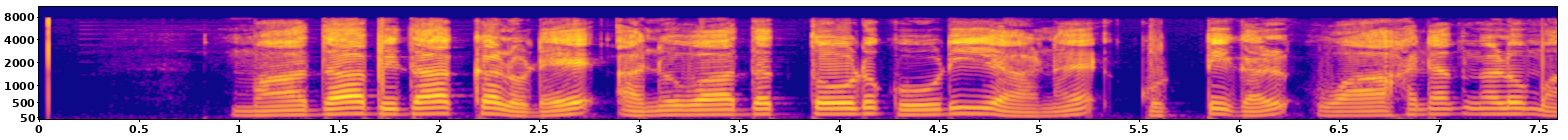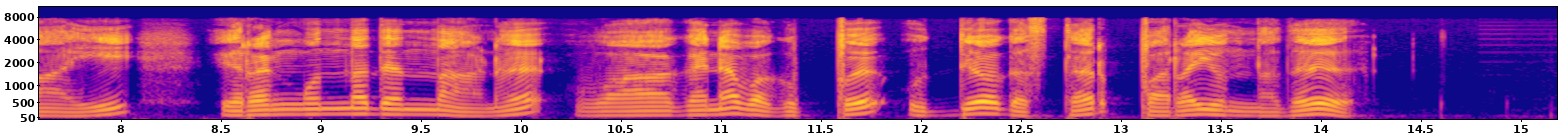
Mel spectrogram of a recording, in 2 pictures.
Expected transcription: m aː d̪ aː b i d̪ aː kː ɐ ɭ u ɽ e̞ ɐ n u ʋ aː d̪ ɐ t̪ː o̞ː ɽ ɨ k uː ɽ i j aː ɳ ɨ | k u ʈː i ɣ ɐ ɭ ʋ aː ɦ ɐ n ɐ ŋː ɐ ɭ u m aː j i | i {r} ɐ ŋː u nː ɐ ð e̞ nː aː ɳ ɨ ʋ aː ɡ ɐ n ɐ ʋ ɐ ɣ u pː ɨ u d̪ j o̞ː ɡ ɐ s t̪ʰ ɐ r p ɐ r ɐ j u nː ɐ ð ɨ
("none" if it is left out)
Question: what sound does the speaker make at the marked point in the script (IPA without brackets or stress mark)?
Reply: r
